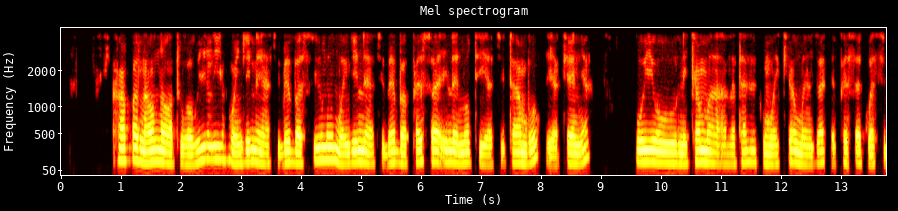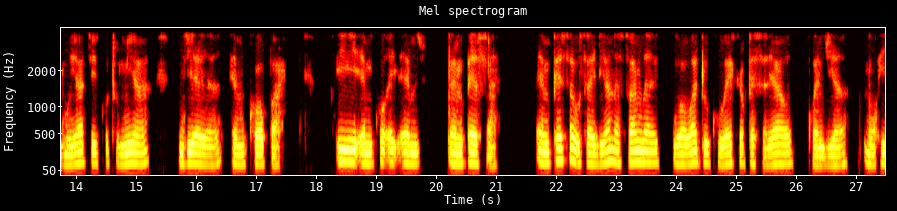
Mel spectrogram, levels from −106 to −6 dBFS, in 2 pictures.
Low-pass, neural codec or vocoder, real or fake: 3.6 kHz; codec, 16 kHz, 4.8 kbps, FACodec; fake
